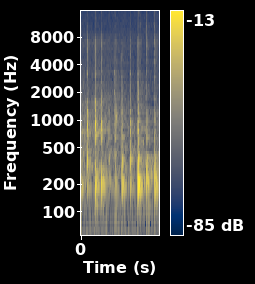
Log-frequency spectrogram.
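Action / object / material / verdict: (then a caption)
tap / fiberglass boat transom / fiberglass / poorly bonded. Eight quick taps on a localized area of a fiberglass boat transom give short, dull knocks that die away almost at once, with a low pitch around 220 Hz. That one spot sounds poorly bonded, where the glass did not stick well: not quite hollow but poorly adhered.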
